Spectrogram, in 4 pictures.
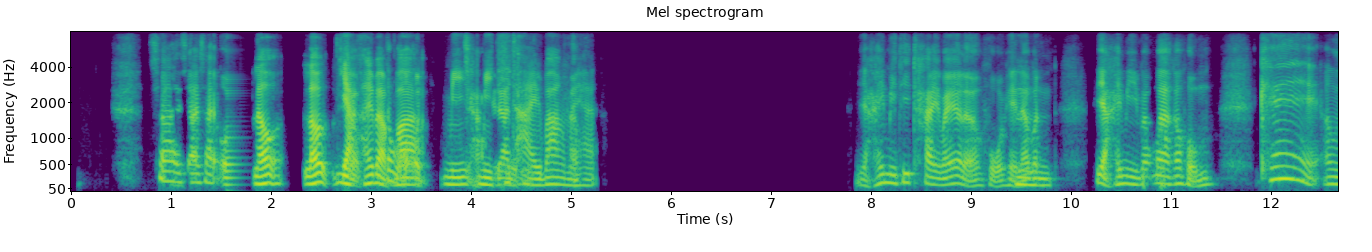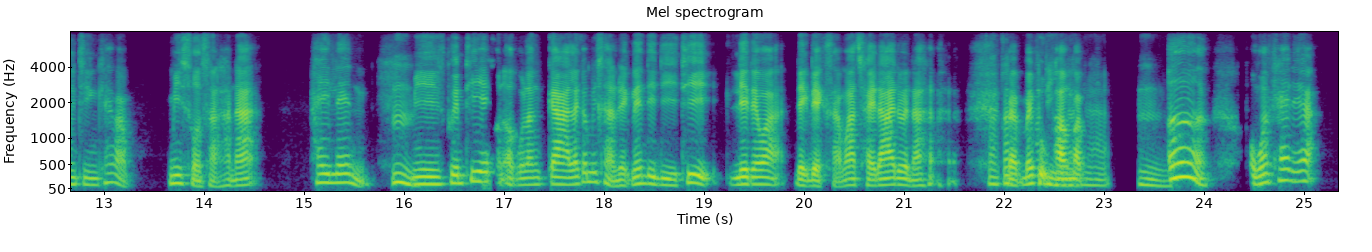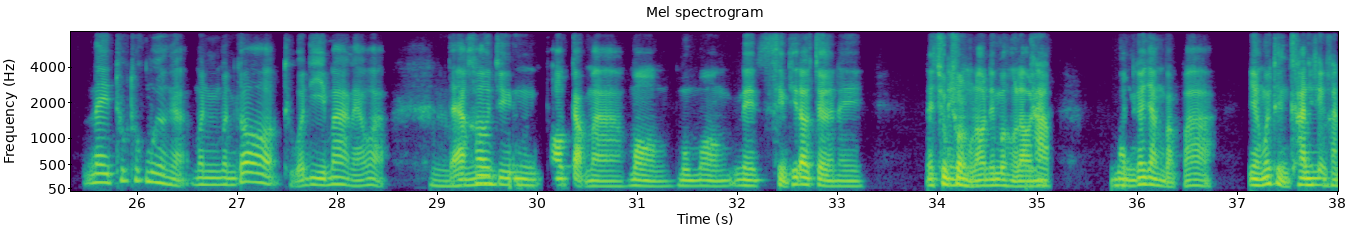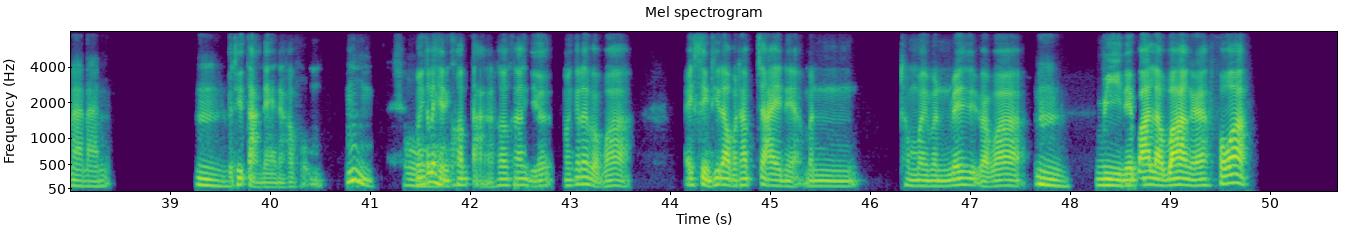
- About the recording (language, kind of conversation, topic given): Thai, podcast, คุณพอจะเล่าให้ฟังได้ไหมว่ามีทริปท่องเที่ยวธรรมชาติครั้งไหนที่เปลี่ยนมุมมองชีวิตของคุณ?
- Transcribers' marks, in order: distorted speech; other background noise; stressed: "แค่"; chuckle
